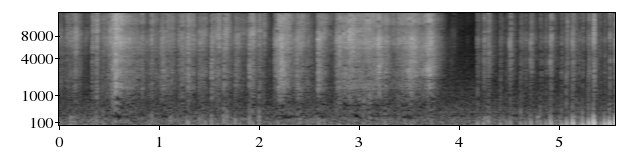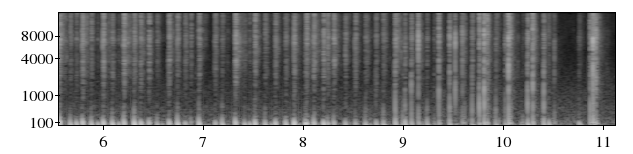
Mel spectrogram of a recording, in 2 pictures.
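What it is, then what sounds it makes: Container with beads inside. Small containers holding beads are handled. For about four seconds there is a steady, bright, hissing rattle of beads shaking. After a brief lull come many quick, dry rattles and clicks with soft low knocks, ending in one sharper rattle.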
